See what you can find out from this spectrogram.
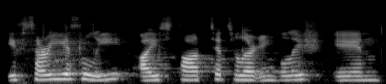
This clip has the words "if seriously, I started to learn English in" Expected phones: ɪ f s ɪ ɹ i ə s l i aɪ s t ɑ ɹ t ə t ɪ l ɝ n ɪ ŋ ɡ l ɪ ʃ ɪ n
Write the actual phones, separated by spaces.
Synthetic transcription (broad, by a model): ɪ f s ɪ ɹ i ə s l i aɪ s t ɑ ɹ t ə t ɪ l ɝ ɪ ŋ ɡ l ɪ ʃ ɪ n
